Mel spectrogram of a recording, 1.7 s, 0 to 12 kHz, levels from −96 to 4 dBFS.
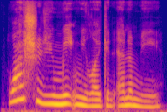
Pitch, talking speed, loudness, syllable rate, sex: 230 Hz, 285 wpm, -14 LUFS, 6.6 syllables/s, female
